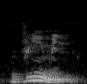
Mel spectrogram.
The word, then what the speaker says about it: women: Because not how it becomes plural, but again you have to see the pronunciation. Woman, women, women. So women, we have internal vowel change, but it becomes women.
